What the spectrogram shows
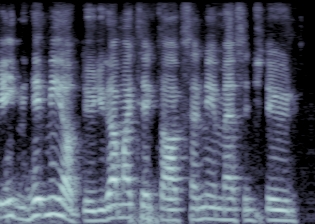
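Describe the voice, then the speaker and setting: A man's voice: on the high side, brisk, dull audio. A man hosting a casual online chat, teasing his friends in a joking, boastful way. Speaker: podcast host.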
